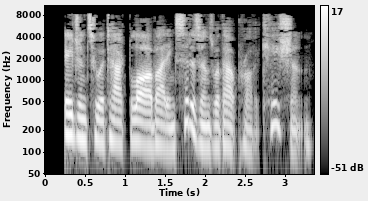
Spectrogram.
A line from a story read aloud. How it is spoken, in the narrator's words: murmured Kyle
